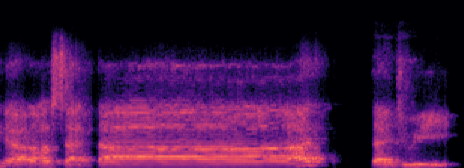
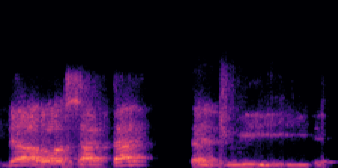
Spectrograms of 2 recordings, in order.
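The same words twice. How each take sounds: First: The vowel before the linked article is lengthened. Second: The vowel before the linked article is short. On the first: The speaker calls it wrong. "jangan sebut" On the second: The speaker calls it right. "Kita tak perlu panjangkan ta"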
